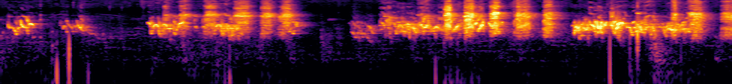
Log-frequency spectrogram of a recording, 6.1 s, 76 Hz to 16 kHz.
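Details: Budgerigars, called lonely, June 7, 2024: a couple of short chirps and sharp clicks, then long stretches of rapid scratchy warbling chatter separated by short pauses, with occasional knocking sounds.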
